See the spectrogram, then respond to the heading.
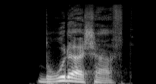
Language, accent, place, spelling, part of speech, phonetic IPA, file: German, Germany, Berlin, Bruderschaft, noun, [ˈbʁuːdɐʃaft], De-Bruderschaft.ogg
- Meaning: 1. fraternity (association of men who consider each other as brethren) 2. alternative form of Brüderschaft (“the state of being brethren”)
